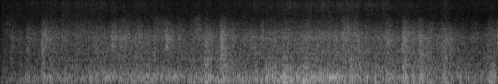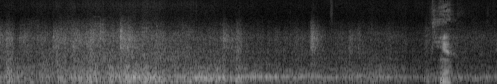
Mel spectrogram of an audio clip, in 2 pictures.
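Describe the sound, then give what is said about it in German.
Train riding on rails, giving a continuous rumbling roll with a faint rhythmic clatter of wheels on the track. The noise stays steady throughout, with a brief sharp click near the end. “Da saß ich nun also im Zug nach Sea Valley.”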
